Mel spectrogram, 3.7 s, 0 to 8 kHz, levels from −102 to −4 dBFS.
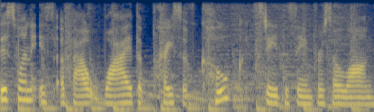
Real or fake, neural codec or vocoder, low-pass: real; none; 7.2 kHz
